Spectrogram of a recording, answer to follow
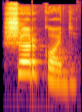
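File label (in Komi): "шӧркодь", Komi, female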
